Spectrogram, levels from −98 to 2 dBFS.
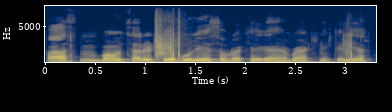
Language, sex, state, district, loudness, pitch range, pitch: Hindi, male, Jharkhand, Garhwa, -22 LUFS, 115-145 Hz, 135 Hz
